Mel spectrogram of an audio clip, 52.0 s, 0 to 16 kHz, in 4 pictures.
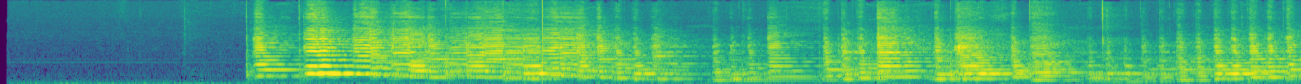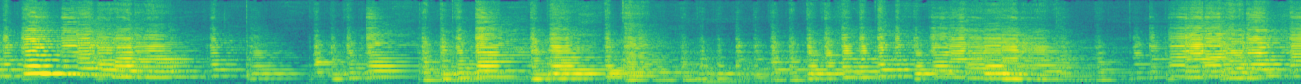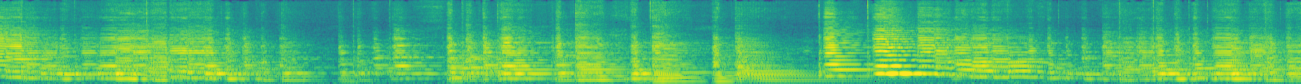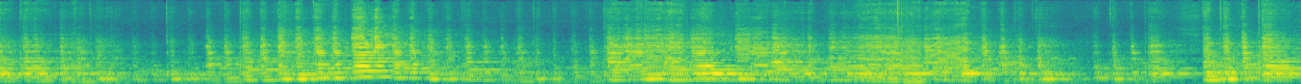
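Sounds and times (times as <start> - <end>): bowed cello: 2.2 - 52.0.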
